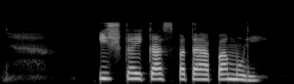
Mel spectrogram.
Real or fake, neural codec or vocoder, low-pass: fake; codec, 16 kHz, 4 kbps, X-Codec, HuBERT features, trained on LibriSpeech; 7.2 kHz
